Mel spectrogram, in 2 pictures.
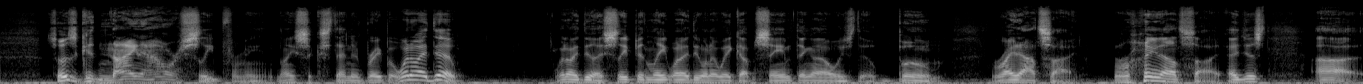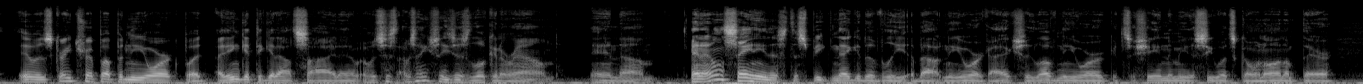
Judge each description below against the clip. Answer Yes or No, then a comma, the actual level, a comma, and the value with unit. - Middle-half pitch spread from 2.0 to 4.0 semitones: No, wide, 5.5 semitones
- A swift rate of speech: Yes, fast, 225 wpm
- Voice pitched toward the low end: Yes, very low, 85 Hz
